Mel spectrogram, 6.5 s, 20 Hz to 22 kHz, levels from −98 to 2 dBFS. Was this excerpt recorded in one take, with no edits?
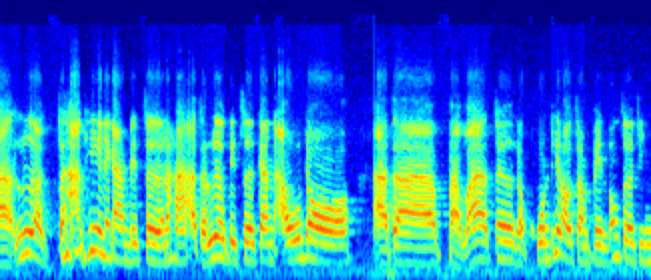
yes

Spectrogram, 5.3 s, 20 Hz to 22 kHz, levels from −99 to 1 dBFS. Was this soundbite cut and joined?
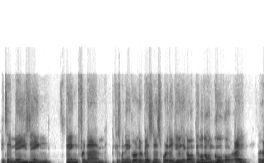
no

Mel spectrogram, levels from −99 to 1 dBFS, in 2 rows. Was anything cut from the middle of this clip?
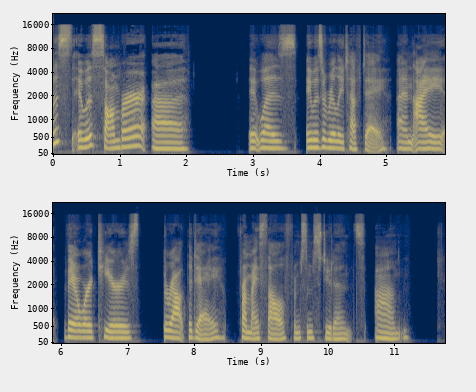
yes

